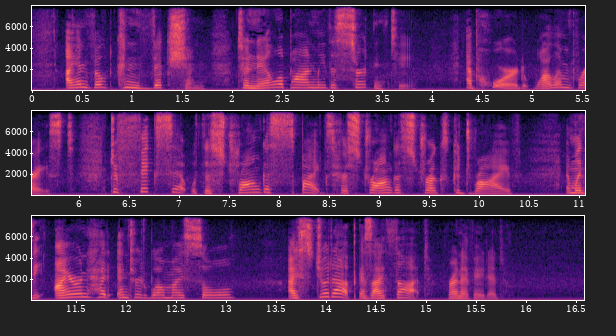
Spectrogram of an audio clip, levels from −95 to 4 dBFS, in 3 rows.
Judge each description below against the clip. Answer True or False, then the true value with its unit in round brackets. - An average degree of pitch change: True (3.3 semitones)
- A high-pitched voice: True (250 Hz)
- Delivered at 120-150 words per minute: True (145 wpm)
